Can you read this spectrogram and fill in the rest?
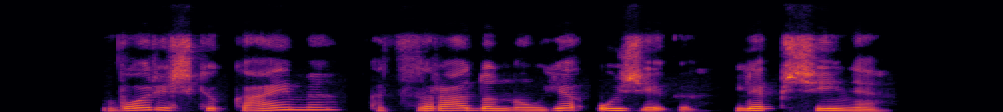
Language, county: Lithuanian, Utena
